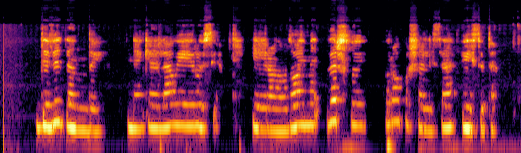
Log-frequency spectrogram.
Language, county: Lithuanian, Kaunas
